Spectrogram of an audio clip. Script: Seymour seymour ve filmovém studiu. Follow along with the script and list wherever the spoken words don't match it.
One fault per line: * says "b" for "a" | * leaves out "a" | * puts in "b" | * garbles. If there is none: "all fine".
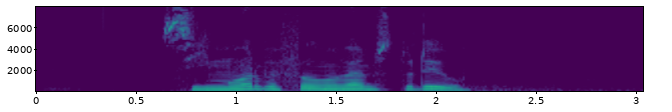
* leaves out "seymour"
